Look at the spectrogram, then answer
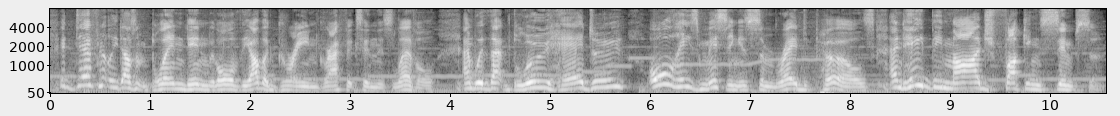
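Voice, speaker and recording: A reviewer delivers a scripted comic rant about games, full of swearing and sarcasm. The pitch swings widely with exasperation, and music plays behind the voice. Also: fairly bright tone. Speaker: video game reviewer, channel host. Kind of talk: scripted comedic review narration.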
